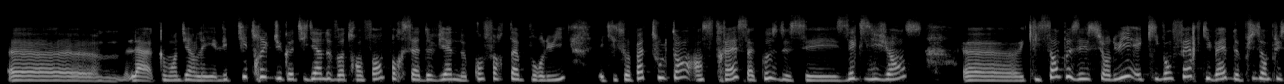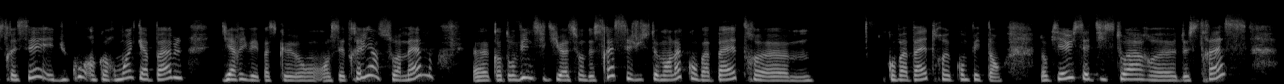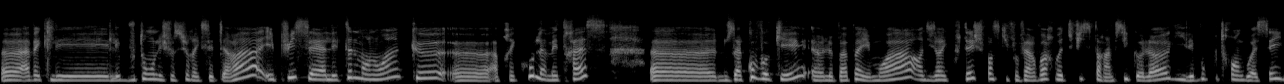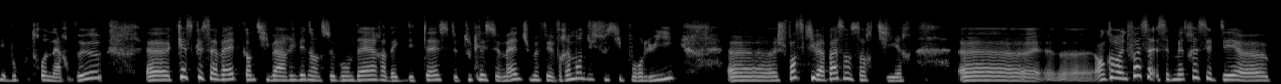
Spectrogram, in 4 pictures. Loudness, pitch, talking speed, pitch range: -32 LUFS, 215 Hz, 225 wpm, 190-255 Hz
